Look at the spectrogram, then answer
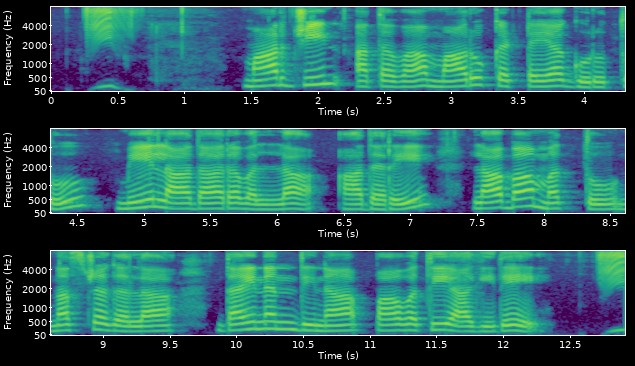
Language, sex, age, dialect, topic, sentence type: Kannada, female, 41-45, Mysore Kannada, banking, statement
